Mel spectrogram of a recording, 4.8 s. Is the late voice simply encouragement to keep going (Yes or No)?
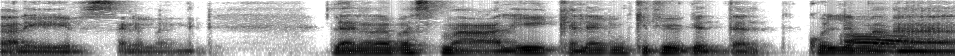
Yes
